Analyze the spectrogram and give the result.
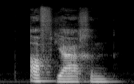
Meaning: to drive away, to kick out
- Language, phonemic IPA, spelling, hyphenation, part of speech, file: Dutch, /ˈɑfjaːɣə(n)/, afjagen, af‧ja‧gen, verb, Nl-afjagen.ogg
